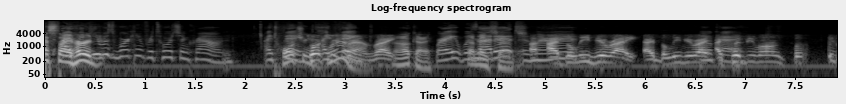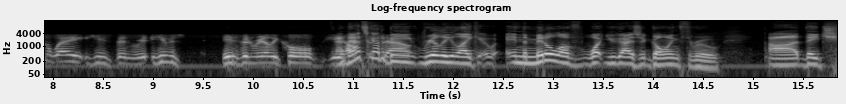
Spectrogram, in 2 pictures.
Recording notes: Neck of the Woods Brewery calls. Into the studio.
